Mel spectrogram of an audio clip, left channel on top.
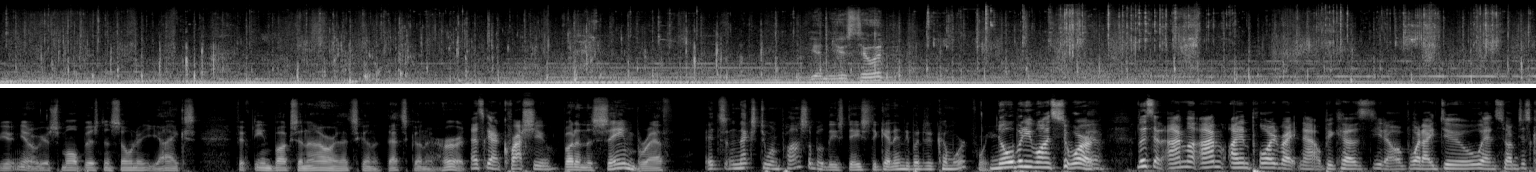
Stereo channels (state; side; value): different; both; correlation 0.00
